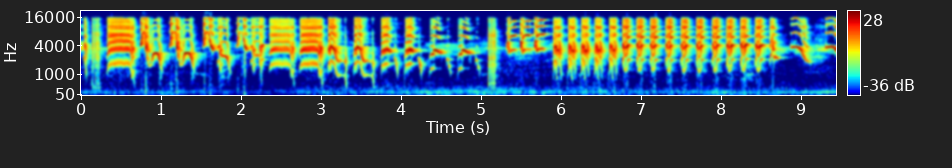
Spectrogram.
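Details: Long, busy run of Nias hill myna song used as a lure to get mute mynas singing. Harsh squawks and rising and falling whistles give way to a rapid, even string of clipped notes near the end. Nothing else is heard.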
